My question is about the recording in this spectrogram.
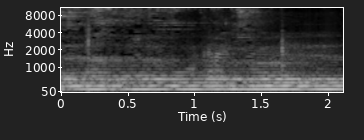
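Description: Male voices chanting together on one long held low note: Ethiopian Orthodox liturgical chant, with a faint brief jingle of a hand sistrum.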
